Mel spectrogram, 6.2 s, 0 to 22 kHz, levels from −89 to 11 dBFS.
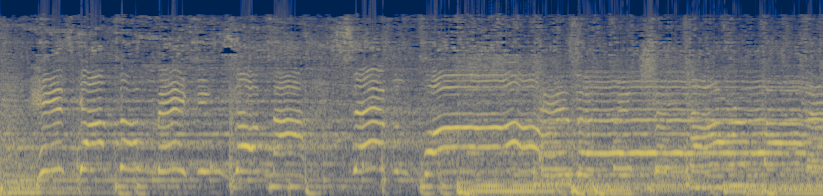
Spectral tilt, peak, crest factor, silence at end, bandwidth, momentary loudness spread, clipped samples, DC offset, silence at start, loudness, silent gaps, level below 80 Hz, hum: -4 dB/octave; 0 dBFS; 10 dB; 0 s; 18 kHz; 4 LU; 0.7%; under 0.1%; 0 s; -8 LUFS; none; -26 dBFS; none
